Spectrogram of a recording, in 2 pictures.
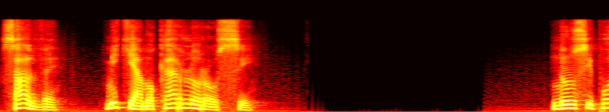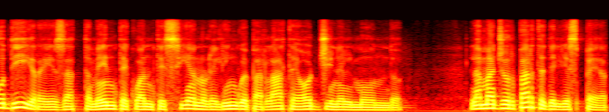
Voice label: italian

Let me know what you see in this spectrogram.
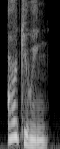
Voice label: arguing

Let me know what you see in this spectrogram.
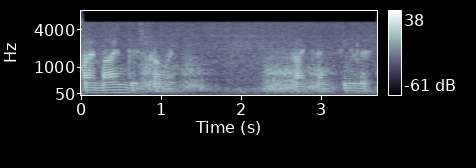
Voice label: confused

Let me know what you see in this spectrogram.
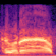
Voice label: chat; lander

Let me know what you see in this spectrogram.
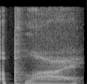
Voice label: "apply", sultry; commands

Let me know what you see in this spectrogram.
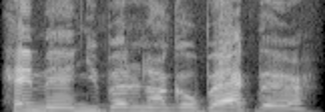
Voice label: not go back, female

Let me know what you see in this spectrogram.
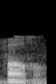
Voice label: bird, Dutch; WordMatch

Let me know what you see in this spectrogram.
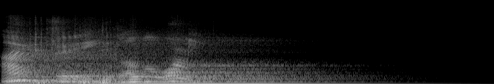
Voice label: sun speak; animwave

